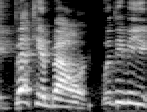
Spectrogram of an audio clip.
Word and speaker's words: Beckenbauer: why do you say stop saying baking powder can you just say the name right bro why you keep saying baking powder bro you dropped me crazy i can't spell it it's beckenbauer what do you mean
